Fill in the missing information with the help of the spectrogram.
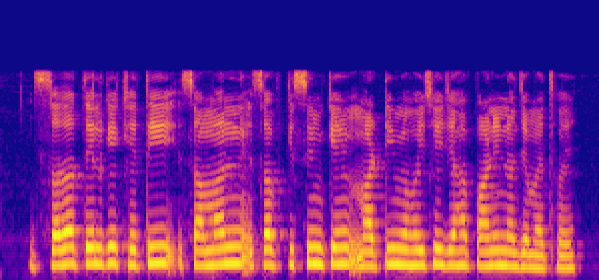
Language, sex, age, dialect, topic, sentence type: Magahi, female, 31-35, Western, agriculture, statement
